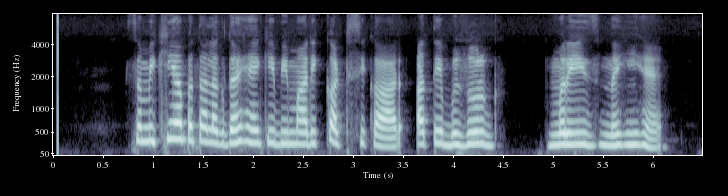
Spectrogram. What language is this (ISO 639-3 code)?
pan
